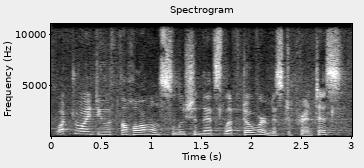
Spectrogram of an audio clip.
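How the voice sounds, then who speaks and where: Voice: mid-range voice, lively intonation, quick pace, darkish tone, close to an everyday voice. A performer playing a weary, confused, obedient boy assistant in an old-time radio drama, plaintive and full of questions. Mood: tired, puzzled. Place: stage before a live audience. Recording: live stage recording, faint noise.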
